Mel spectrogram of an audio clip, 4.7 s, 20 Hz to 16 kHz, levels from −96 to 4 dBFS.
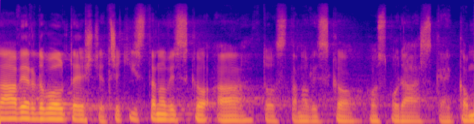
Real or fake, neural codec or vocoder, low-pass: real; none; 14.4 kHz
